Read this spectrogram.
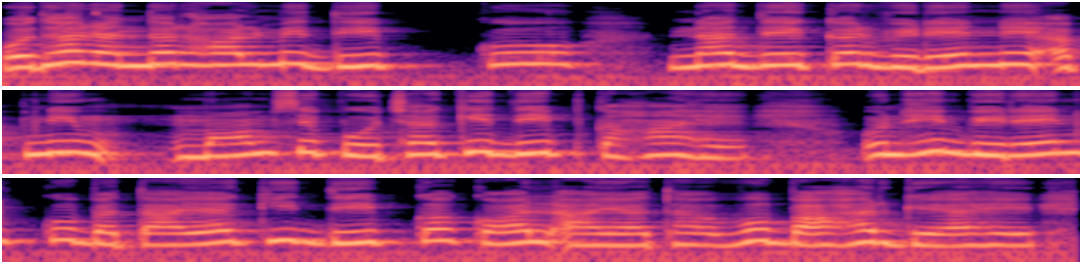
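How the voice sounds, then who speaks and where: A woman's voice: high-pitched, fairly even intonation, dark tone. A woman reading a family story aloud, restarting words now and then. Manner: slow reading with frequent restarts.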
